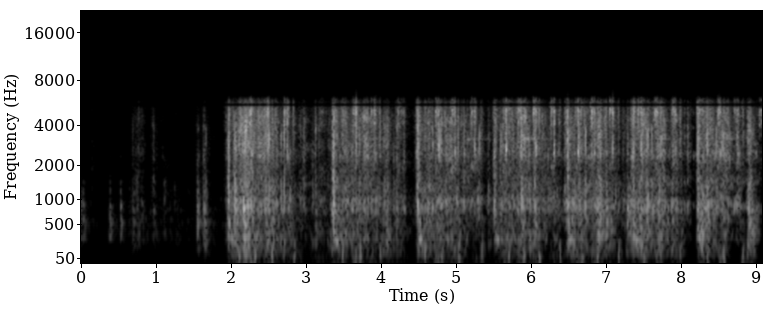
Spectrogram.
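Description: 1986 Toro 21-inch rear-bagger lawn mower's engine catching about two seconds in and then running loud, its level dipping briefly about once a second.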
